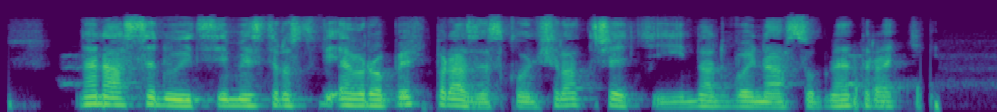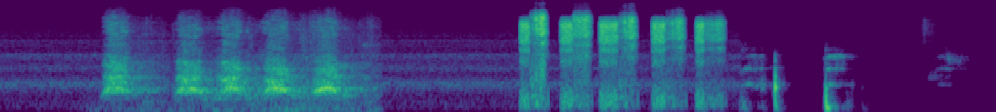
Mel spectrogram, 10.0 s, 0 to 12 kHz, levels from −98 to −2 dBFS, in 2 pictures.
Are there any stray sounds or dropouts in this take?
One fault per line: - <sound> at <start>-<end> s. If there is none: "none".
- bark at 5.4-6.9 s
- laugh at 7.6-8.6 s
